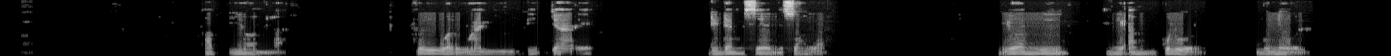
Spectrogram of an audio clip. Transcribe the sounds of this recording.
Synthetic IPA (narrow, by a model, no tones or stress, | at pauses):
ʔap̚jɔːnːa̰ | fuwaɾwajibid͡ʒaːɾɛ | didɛmsɛnisɔhla̰ | jɔːnwiː | niʔamkuloːl | buɲoːl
